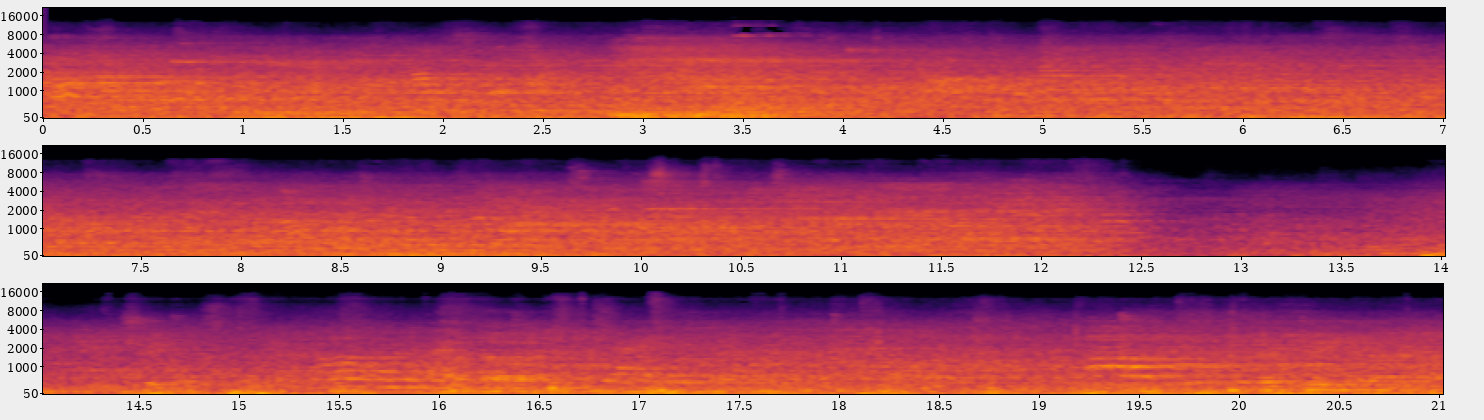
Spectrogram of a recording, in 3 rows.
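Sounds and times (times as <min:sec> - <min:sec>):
indistinct chatter of people: 0:00.0 - 0:21.0.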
